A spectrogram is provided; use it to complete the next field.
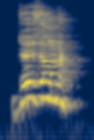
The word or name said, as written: deus aman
